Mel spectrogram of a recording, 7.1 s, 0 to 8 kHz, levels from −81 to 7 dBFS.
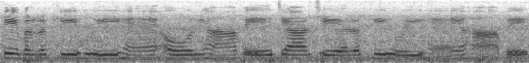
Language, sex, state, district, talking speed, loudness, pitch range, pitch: Hindi, female, Haryana, Rohtak, 120 wpm, -15 LUFS, 195-215 Hz, 200 Hz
